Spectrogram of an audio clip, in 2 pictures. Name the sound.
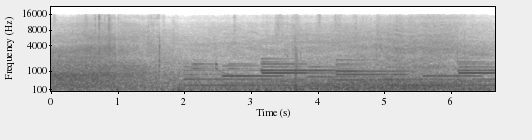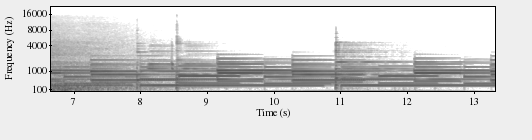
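sea waves and wind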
